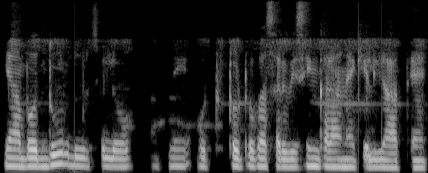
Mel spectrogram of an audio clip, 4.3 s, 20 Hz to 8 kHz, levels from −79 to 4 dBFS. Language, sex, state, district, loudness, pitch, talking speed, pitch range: Hindi, male, Bihar, Jahanabad, -22 LUFS, 140 Hz, 195 wpm, 135-145 Hz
